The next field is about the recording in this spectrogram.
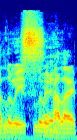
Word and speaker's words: Louis Malle: Pronounce it instead of Louis Malle, probably Luis Malle. – Probably Louis. – Louis? – Yeah, Louis Malle. Probably. – Oh, yeah, not Luis guy.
